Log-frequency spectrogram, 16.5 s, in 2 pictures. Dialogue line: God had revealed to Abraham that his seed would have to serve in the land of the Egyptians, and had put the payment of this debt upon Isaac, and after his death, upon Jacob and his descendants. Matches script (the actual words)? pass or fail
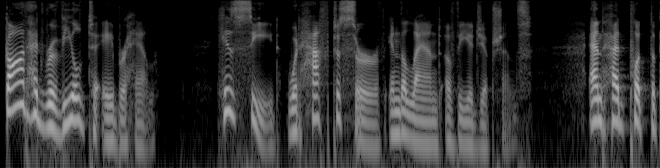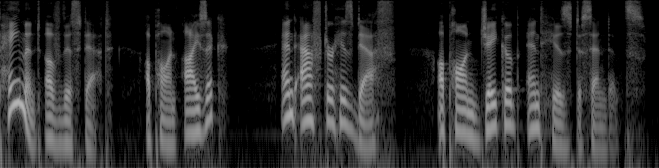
fail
